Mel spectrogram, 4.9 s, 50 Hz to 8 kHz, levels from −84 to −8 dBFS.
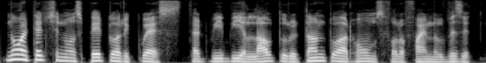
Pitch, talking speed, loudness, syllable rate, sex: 140 Hz, 245 wpm, -20 LUFS, 6.4 syllables/s, male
